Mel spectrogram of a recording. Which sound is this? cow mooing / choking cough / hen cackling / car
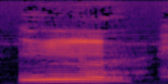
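cow mooing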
